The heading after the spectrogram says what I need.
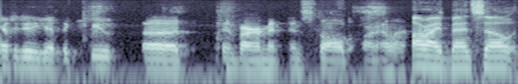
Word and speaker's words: Qt: I think it's actually is it formally pronounced cute that's what I've heard yeah this is everything you have to do get the cute environment installed alright Ben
